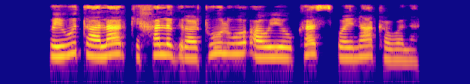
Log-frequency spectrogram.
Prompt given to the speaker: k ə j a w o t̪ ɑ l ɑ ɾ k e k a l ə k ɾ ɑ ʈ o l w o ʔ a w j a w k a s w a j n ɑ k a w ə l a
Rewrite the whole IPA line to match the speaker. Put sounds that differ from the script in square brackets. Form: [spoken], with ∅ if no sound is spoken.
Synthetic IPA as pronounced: [p] ə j a w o t̪ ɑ l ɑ ɾ k e [x] a l ə k ɾ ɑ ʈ o l w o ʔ a w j a w k a s w a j n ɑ k a w ə l a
